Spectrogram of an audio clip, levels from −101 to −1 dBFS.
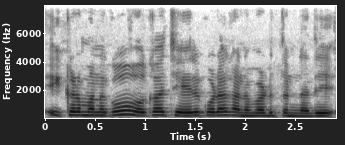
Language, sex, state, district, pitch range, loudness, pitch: Telugu, female, Andhra Pradesh, Annamaya, 205-240 Hz, -14 LUFS, 225 Hz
